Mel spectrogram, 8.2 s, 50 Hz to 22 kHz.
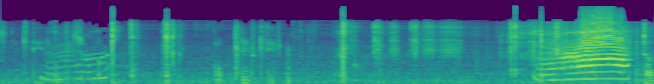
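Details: Cat named Puran in a Snow White outfit, 1 April 2017, after a birthday-party debut; a short meow amid chatter and tapping, then a long, loud, harmonic meow near the end.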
